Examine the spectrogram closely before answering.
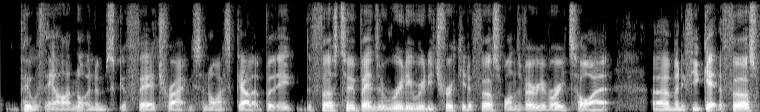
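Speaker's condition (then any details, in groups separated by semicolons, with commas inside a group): No condition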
